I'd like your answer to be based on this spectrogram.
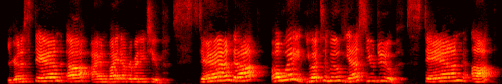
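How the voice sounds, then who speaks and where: A woman's voice: sits high, sharp tone. Upbeat woman guiding a workshop. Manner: upbeat, encouraging coaching tone. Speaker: workshop facilitator. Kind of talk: guided workshop instruction. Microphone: video call.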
